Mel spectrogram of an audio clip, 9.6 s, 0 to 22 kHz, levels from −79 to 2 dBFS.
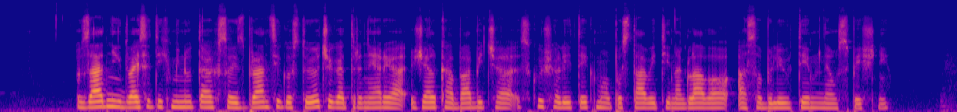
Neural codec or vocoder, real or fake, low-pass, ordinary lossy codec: none; real; 19.8 kHz; none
